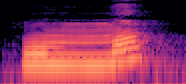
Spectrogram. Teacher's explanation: زبان کی نوک کو سامنے اوپر کے دو دانتوں کے کناروں سے ملائیں اور بولیں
